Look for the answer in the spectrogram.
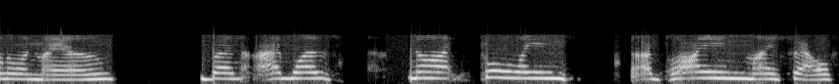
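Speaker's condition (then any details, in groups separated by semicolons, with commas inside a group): Cerebral palsy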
